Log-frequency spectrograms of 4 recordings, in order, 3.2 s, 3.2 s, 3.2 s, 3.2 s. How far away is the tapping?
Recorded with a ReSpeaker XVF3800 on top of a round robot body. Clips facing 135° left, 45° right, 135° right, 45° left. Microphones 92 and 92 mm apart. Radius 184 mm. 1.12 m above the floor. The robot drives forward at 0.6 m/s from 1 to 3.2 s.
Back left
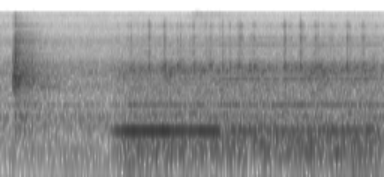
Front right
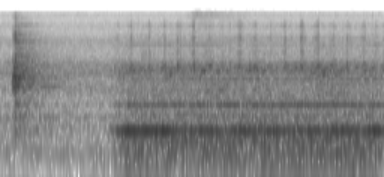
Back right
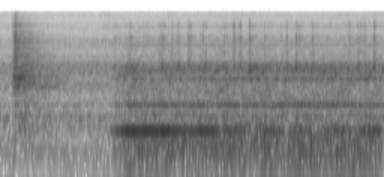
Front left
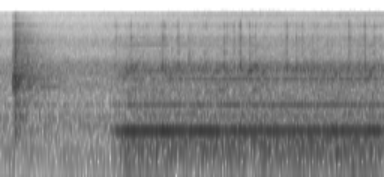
About 0.6 m.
